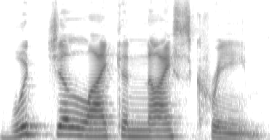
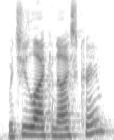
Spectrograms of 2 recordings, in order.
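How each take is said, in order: First: It is said slowly with words more apart. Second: It is said fast with words run together. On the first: "Let me slow it down" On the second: "the sentence is going to be fast and it's going to be all connected and mushed up"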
